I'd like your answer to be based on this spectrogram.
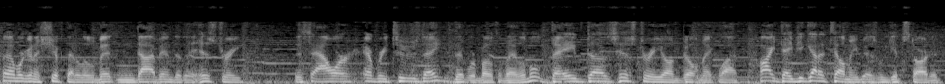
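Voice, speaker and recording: A man's voice: medium pitch, fast, over music. An American man hosting a morning talk radio show in a casual, chatty style. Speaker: radio host.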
